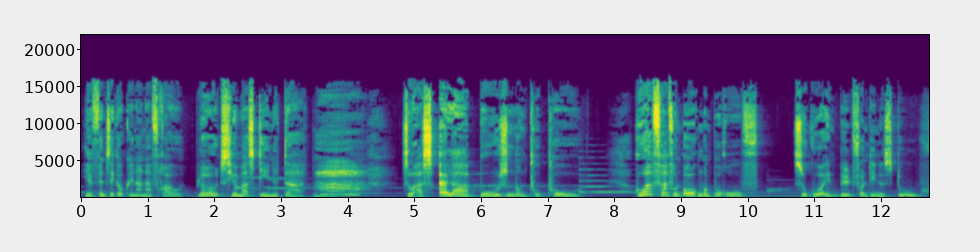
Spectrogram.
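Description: A woman playing a brash, nosy, sharp-tongued girlfriend in a radio play, speaking rhymed northern Low German dialect.

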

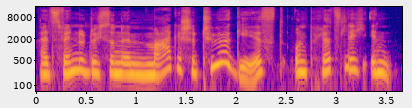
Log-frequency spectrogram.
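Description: A woman's voice: on the high side, a little slow, mellow, no echo. A woman hosting a podcast, casually recounting a visit in conversational narration. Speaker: podcast host. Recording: noticeable noise with clicks.

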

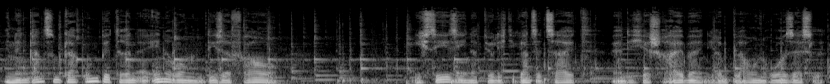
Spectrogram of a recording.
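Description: An actor playing a reflective narrator writing his account, measured and ironic, in a German literary radio play. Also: deep voice, music in the background, close to an everyday voice. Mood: wry, reflective.

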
